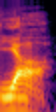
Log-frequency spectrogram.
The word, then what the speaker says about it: Yah: One inscription dated to the time of Pharaoh Aman Hoteep III circa 14th century B.CE refers to the Shassu of Yah pronounced Ya.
